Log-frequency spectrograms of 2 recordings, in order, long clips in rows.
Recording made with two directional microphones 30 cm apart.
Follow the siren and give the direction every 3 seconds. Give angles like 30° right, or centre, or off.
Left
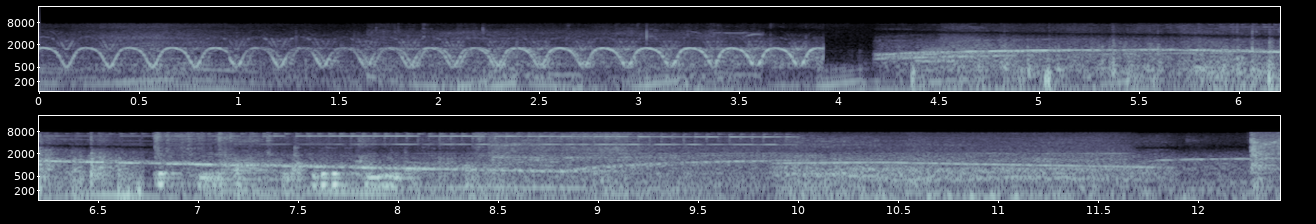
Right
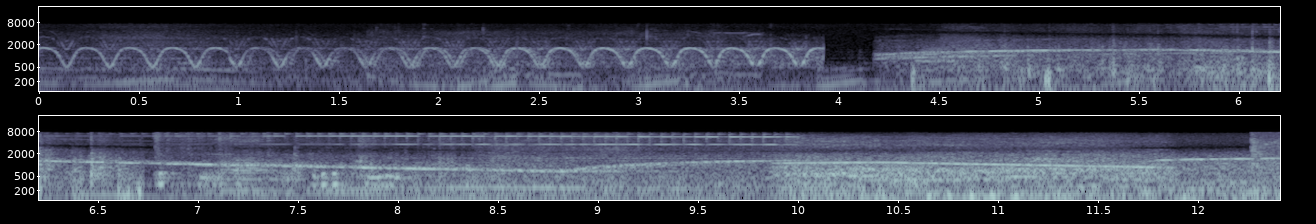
60° left, 50° left, 20° left, 30° right.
